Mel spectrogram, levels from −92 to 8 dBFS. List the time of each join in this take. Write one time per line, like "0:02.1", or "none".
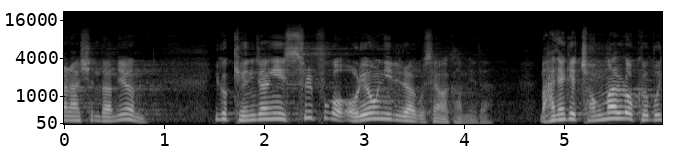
none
